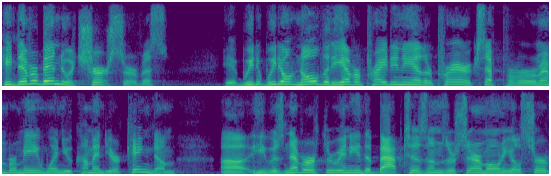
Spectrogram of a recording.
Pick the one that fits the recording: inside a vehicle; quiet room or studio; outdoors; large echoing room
large echoing room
